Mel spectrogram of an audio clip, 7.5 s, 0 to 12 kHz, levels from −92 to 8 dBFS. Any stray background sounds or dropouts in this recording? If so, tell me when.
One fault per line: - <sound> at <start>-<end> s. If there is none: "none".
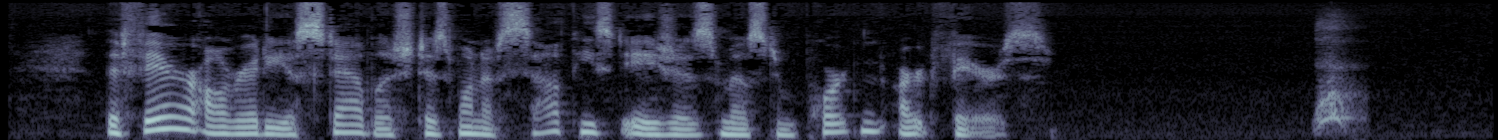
- bark at 6.6-6.9 s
